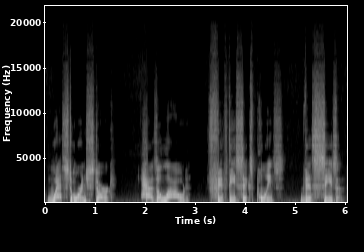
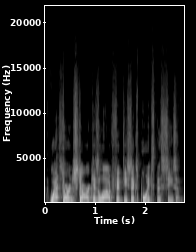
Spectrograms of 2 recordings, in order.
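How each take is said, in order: First: The sentence is spoken slowly and deliberately. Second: The sentence is spoken at a normal pace.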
